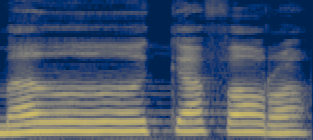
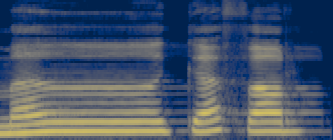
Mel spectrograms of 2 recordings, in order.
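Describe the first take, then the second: The two takes are said the same way.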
